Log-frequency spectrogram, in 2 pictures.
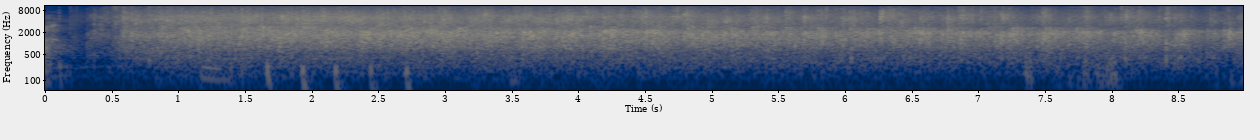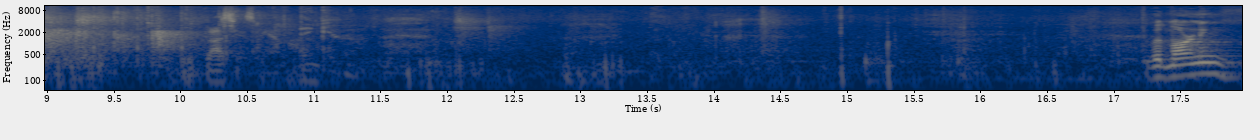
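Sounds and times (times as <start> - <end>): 
church congregation applause welcoming a preacher: 0.0 - 10.9
speech: 17.3 - 17.9.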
